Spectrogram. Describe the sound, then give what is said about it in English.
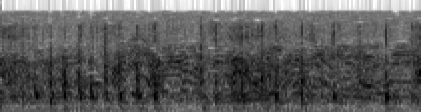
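Hooves of a loose piebald horse clip-clop in a quick, steady rhythm of sharp knocks, moderately loud, continuing throughout with a busy background murmur. “Watch out there. Loose horse.”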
